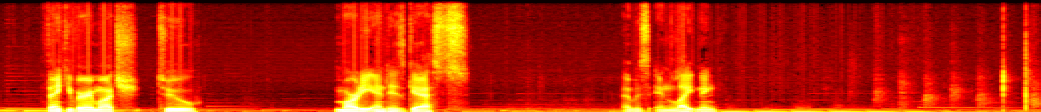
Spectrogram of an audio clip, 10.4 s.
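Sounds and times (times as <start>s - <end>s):
low electrical hum: 0.0s - 10.4s
speech: 0.5s - 2.1s, 3.4s - 4.7s, 6.2s - 7.3s
hand claps: 8.2s - 10.4s.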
